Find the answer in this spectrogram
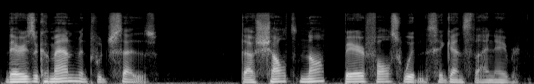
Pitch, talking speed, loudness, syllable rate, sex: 120 Hz, 170 wpm, -18 LUFS, 5.1 syllables/s, male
